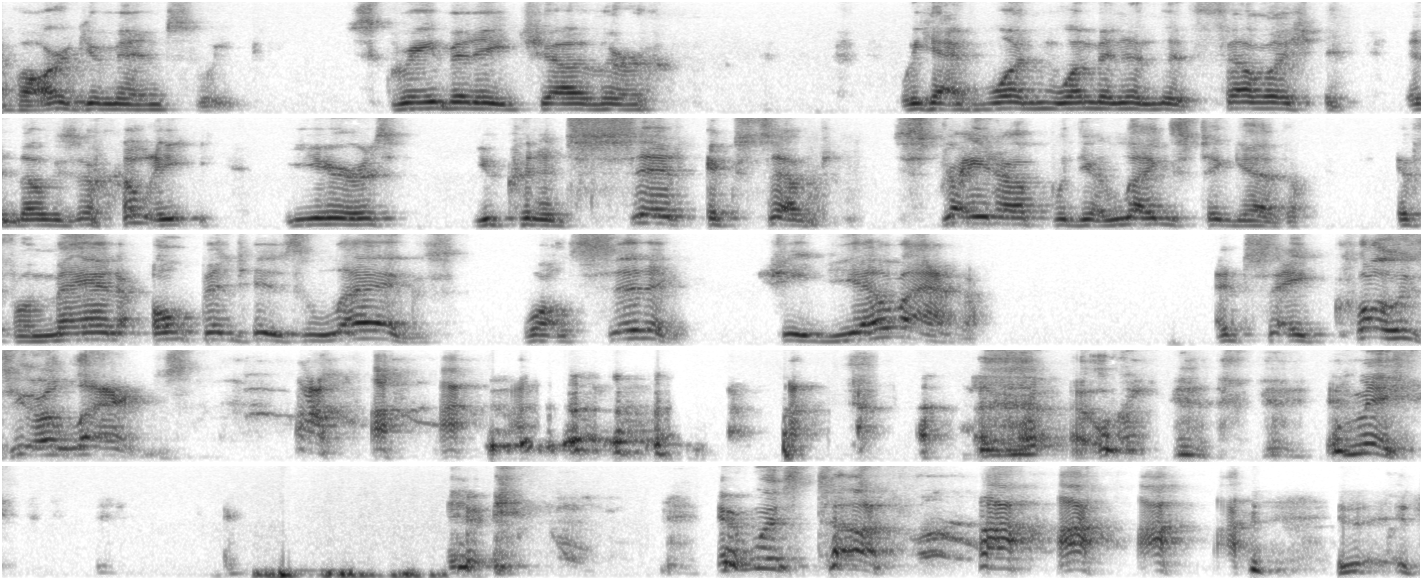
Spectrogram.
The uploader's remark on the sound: took us on a zoom journey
